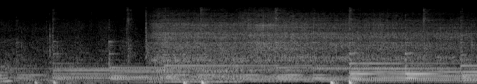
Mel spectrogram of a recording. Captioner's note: blender buzzes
